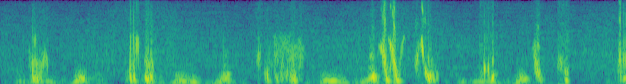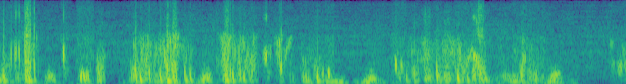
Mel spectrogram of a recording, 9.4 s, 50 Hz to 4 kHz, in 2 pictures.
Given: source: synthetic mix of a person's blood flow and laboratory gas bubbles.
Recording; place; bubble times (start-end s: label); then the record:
Doppler ultrasound of blood flow; precordium
0.21-0.37 s: bubbles
0.93-1.19 s: bubbles
1.92-2.29 s: bubbles
2.82-3.04 s: bubbles
3.09-3.29 s: bubbles
3.60-3.74 s: bubbles
3.99-4.09 s: bubbles
4.17-4.28 s: bubbles
4.61-4.99 s: bubbles
5.15-5.21 s: bubbles
5.27-5.50 s: bubbles
5.66-6.17 s: bubbles
6.32-6.90 s: bubbles
6.95-7.21 s: bubbles
7.62-8.39 s: bubbles
8.53-8.79 s: bubbles
9.27-9.40 s: bubbles
From the record:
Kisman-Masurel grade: 243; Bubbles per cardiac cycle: several, 3 to 8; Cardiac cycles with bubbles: 100%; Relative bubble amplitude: loud (0.450 to 0.775); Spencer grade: 3 (all of the cardiac periods contain showers or single bubble signals, but not dominating or overriding the cardiac motion signals); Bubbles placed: only in the low amplitude regions of the cardiac cycle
